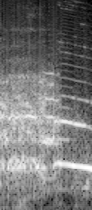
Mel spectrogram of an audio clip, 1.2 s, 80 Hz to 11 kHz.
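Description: An 18-month-old rooster crows once, close and loud, its call drawn out and falling slightly in pitch.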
